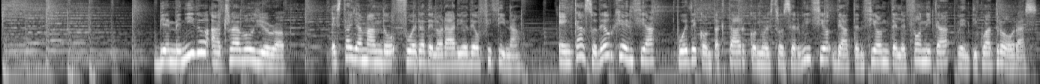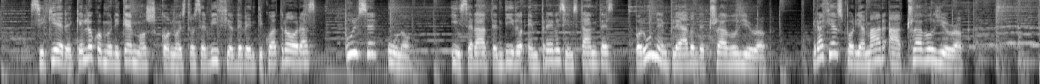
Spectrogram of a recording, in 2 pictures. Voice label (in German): Sprecherdemo spanisch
